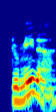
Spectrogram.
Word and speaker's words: Dumina: We're gonna take the lore of Dumina, sorry, that's the correct pronunciation, and we're gonna apply Pathfinder 2nd Edition settlement stat block to this lore, or vice versa.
